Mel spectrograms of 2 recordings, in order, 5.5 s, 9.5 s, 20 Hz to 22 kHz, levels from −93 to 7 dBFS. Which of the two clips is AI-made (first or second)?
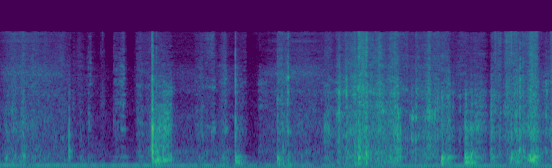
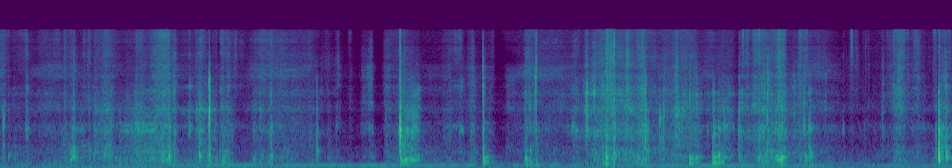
second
